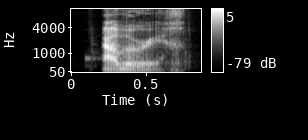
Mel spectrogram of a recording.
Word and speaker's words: Alberich: Tell me, How did they what do you pronounce know it? about the significance of that name, Alberich? Alberich.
